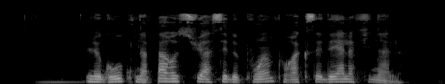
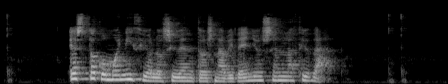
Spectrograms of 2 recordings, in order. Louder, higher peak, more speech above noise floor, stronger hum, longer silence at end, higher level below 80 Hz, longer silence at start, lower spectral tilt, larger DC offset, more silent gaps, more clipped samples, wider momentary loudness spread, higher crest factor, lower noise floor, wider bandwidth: second, -31 LUFS vs -23 LUFS; second, -12 dBFS vs -6 dBFS; second, 24 dB vs 42 dB; neither; second, 0.45 s vs 1.15 s; about the same, -62 dBFS vs -64 dBFS; first, 0.4 s vs 0.05 s; second, -4 dB/octave vs -5.5 dB/octave; neither; neither; neither; first, 13 LU vs 8 LU; about the same, 20 dB vs 18 dB; second, -56 dBFS vs -65 dBFS; about the same, 12 kHz vs 11.5 kHz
